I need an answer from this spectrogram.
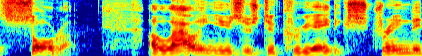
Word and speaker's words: Sora: It's called SORA, but it's pronounced SORA because SORA is the way you would say it in Japanese. It is based on the word for sky. SORA means sky or heaven.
